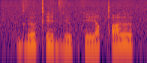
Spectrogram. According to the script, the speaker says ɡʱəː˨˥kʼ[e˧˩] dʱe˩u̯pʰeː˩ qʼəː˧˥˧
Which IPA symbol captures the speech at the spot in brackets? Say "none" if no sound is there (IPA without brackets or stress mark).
e˧˩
